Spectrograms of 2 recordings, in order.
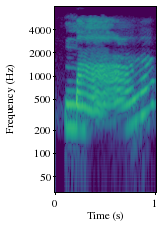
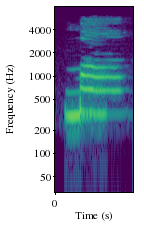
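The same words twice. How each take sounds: First: The pitch dips low, then rises. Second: The pitch stays high and level. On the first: "the third tone, it dips, then rises" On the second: "the first one, which sounds flat"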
